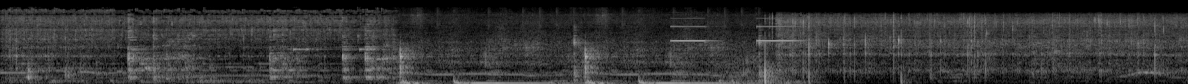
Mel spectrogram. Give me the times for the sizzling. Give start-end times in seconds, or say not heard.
0.0-11.8.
